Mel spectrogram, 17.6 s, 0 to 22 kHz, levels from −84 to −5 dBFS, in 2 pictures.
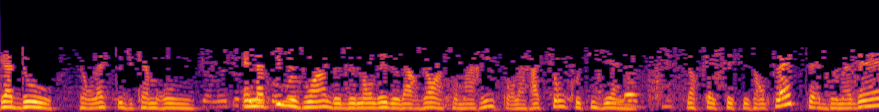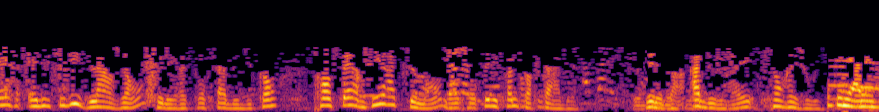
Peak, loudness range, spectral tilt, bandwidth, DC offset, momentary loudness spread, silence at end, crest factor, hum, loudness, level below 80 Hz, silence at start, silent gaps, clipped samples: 0 dBFS; 4 LU; -12 dB/octave; 4 kHz; under 0.1%; 11 LU; 0 s; 20 dB; none; -20 LUFS; -60 dBFS; 0 s; none; under 0.1%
